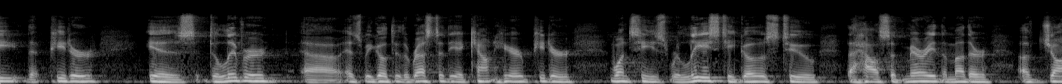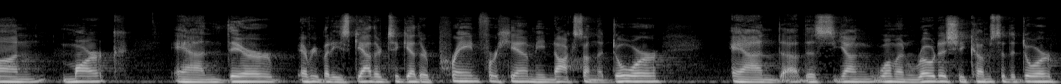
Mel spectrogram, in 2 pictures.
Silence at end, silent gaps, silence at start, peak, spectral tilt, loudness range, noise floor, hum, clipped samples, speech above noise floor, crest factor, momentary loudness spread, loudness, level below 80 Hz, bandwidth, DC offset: 0 s; none; 0 s; -8 dBFS; -5.5 dB/octave; 2 LU; -48 dBFS; none; under 0.1%; 26 dB; 14 dB; 8 LU; -23 LUFS; -70 dBFS; 11 kHz; under 0.1%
